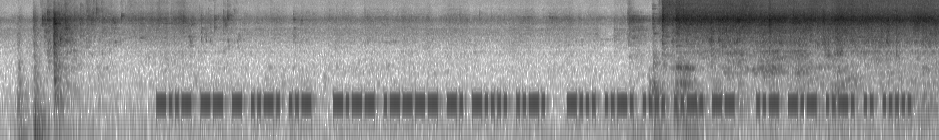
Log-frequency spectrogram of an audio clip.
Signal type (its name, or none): Morse code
